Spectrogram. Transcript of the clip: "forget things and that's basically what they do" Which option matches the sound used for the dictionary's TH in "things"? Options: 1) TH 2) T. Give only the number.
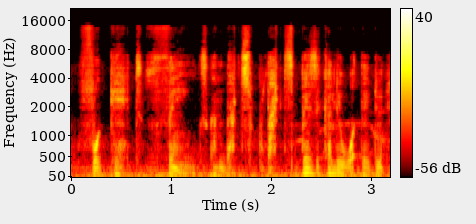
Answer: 1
